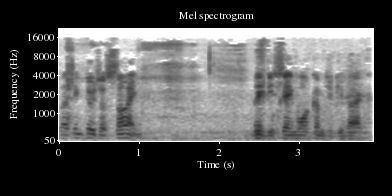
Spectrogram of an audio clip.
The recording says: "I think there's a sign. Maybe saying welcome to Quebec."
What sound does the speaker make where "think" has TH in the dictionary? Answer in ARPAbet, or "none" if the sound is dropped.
TH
